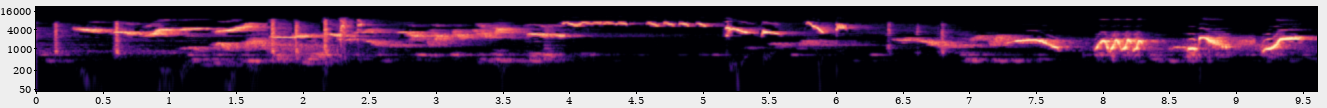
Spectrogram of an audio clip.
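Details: White-rumped shama pouring out a varied, melodious song of slurred whistles, very high thin notes and quick descending phrases, richly mixed and nearly continuous.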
